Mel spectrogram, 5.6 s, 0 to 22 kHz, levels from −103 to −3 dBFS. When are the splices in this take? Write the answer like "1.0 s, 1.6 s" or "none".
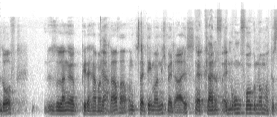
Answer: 3.9 s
